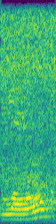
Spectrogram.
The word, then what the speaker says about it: Loan: Okay, my name is Loan, kind of like student loan, and I'm with the Latin American Coalition located in Charlotte, North Carolina.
